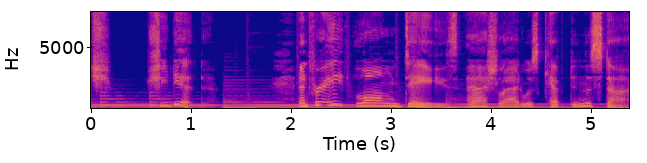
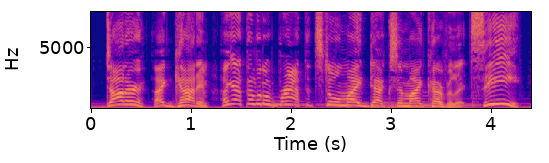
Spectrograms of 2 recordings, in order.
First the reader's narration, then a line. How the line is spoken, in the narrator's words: the troll called out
